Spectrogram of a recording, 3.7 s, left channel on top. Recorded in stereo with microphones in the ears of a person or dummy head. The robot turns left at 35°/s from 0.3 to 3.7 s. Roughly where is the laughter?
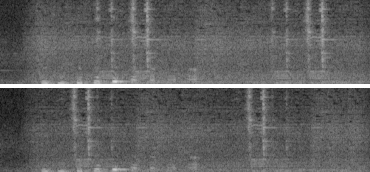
Left.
